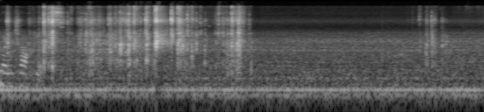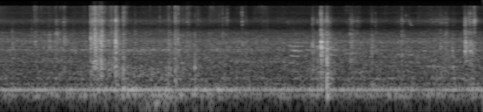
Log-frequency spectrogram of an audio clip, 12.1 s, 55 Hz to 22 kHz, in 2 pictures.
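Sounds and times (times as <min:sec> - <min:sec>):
electrical appliance hum: 0:00.0 - 0:12.0
packets and boxes rustling: 0:00.1 - 0:03.2.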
